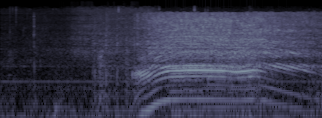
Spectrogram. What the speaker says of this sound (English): This being close to the chainsaw is good. Helps desensitize them to the noise, and here he's cutting some brush here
